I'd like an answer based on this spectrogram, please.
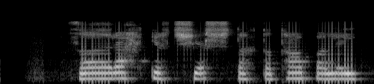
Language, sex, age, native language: Icelandic, female, 30-39, Icelandic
